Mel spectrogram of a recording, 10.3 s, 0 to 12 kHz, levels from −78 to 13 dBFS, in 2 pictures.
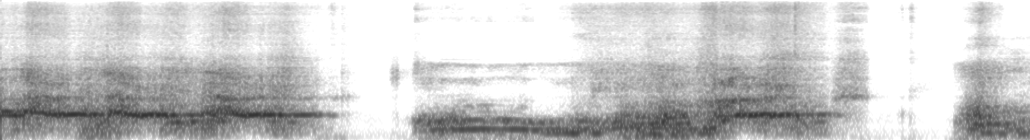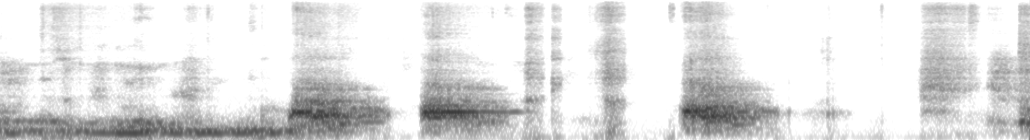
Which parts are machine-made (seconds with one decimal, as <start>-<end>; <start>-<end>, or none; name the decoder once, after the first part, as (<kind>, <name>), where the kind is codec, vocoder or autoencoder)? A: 0.0-10.3 (autoencoder, DAC-VAE)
